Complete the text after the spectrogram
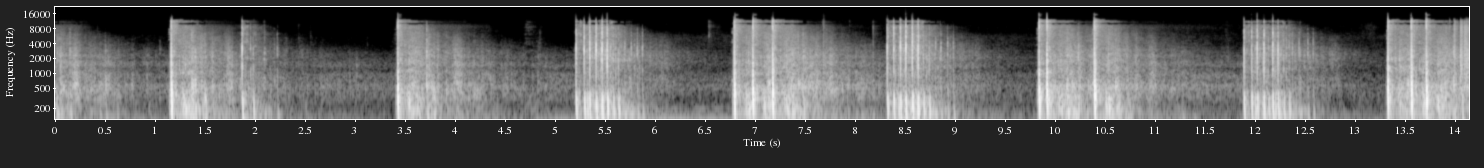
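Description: Fireworks crackle and sizzle after each burst.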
